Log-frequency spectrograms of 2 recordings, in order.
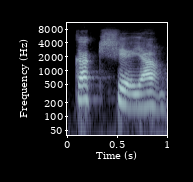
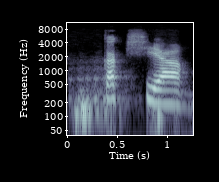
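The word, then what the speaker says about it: कक्ष्या: should be pronounced as it is. Yes. Vidyalaya Sambandhini Padani. Okay. Kakshaya. Again. Kakshya.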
